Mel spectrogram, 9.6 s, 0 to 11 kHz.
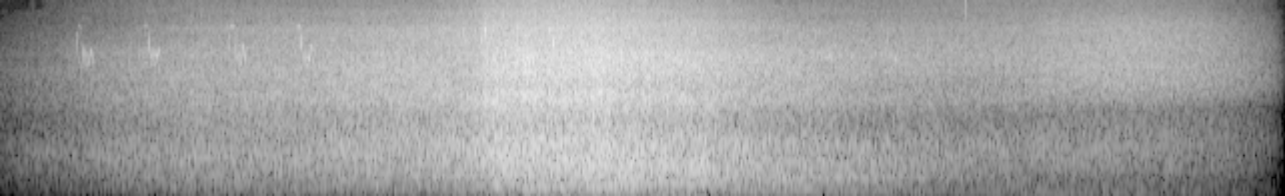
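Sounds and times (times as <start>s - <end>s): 
sea surf breaking: 1.4s - 9.0s.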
